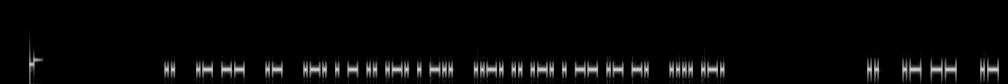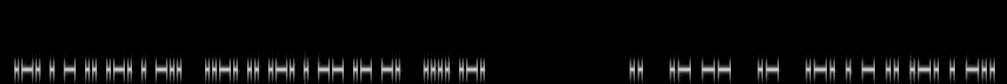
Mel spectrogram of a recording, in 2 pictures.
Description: Morse code, heard as a keyed tone, about 33 wpm, 700 Hz. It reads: I AM A RETIRED FIREMAN HR I AM A RETIRED FIREMAN HR I AM A RETIRED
